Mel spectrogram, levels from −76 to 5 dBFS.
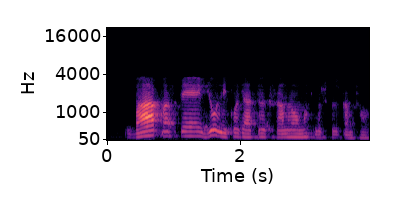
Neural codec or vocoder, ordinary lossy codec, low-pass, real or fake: codec, 16 kHz, 4 kbps, FunCodec, trained on LibriTTS, 50 frames a second; Opus, 16 kbps; 3.6 kHz; fake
